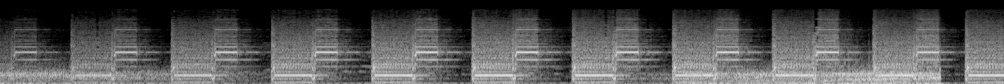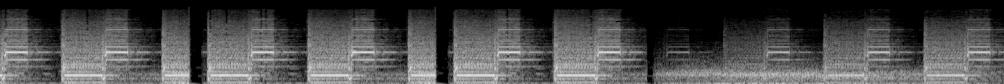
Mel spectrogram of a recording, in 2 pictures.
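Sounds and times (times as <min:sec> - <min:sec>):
steady low rumble: 0:00.0 - 0:12.4, 0:15.8 - 0:20.0
electronic alarm beeping: 0:00.0 - 0:20.0.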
